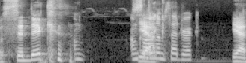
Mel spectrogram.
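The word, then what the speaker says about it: Siddic: say that acidic cedric it's s-i-d-d-i-c so siddik i'm telling him cedric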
